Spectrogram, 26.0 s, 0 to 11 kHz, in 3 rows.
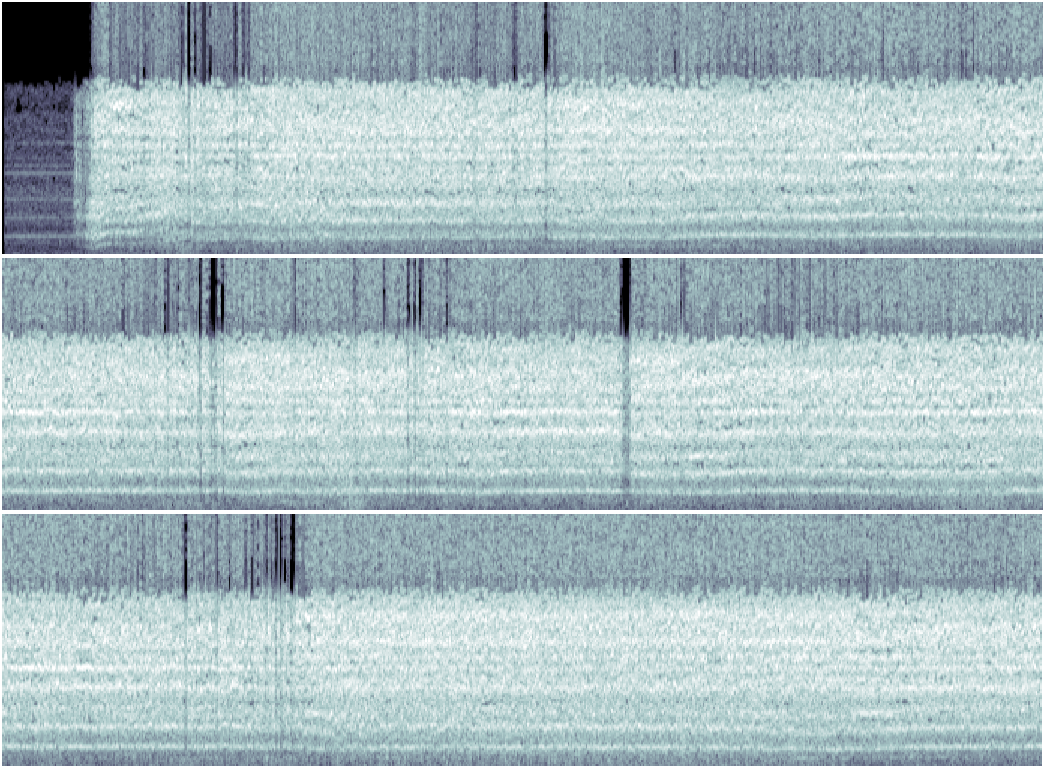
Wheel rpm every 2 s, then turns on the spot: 110, 200, 210, 220, 230, 230, 230, 220, 220, 230, 200, 190, 220.
none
